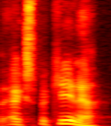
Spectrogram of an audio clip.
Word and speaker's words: Ex Machina: So after you pre-order your book, you can send him an email, and he will send you a hard copy of Ex Machina, if I'm pronouncing that right.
